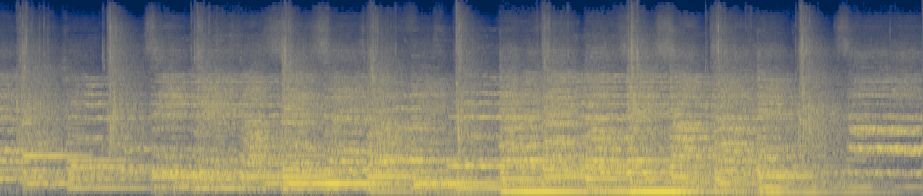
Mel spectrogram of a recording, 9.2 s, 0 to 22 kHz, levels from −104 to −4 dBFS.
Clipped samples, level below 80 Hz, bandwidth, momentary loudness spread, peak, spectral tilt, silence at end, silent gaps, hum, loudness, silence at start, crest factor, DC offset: under 0.1%; -50 dBFS; 15.5 kHz; 8 LU; -2 dBFS; -6 dB/octave; 0 s; none; none; -18 LUFS; 0 s; 14 dB; under 0.1%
